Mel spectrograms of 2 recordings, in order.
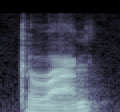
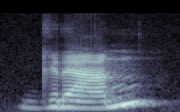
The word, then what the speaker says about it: gran: gran gran It's a bit like your nan, gran, but it's pronounced more like gran.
